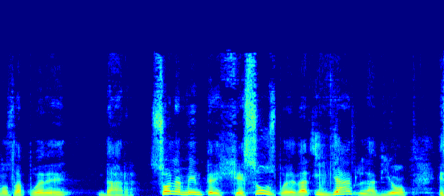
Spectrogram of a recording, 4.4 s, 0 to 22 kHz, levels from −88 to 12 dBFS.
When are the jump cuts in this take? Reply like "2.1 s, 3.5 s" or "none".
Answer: 1.4 s, 2.7 s, 3.5 s

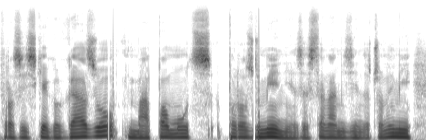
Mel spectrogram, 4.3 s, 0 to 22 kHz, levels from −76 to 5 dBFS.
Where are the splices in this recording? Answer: 1.2 s

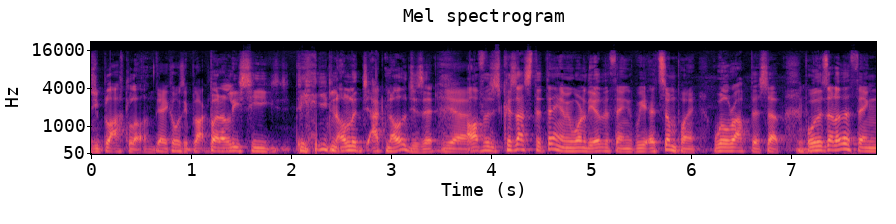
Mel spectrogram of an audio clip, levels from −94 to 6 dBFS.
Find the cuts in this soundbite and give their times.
2.1 s

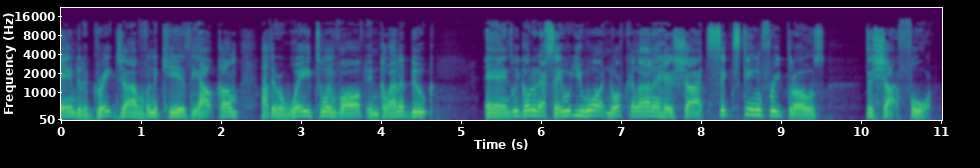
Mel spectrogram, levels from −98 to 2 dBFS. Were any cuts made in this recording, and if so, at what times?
1.1 s, 1.6 s, 2.6 s, 4.0 s, 5.6 s, 6.0 s, 10.1 s

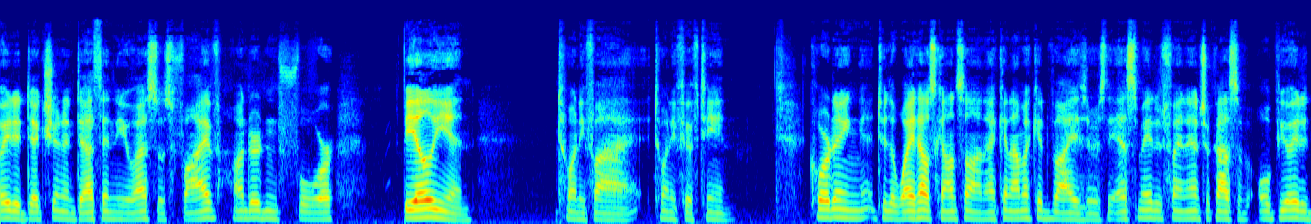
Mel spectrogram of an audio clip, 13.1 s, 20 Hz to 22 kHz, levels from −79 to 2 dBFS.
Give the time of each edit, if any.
5.6 s

